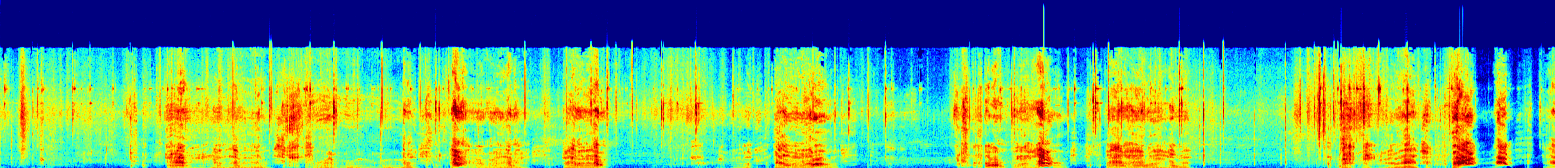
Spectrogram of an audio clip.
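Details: Dachshund at a garden allotment plot, barking in repeated loud bursts with growling undertones. Runs of rough barks come in clusters separated by short pauses, with quieter rustling between bouts.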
